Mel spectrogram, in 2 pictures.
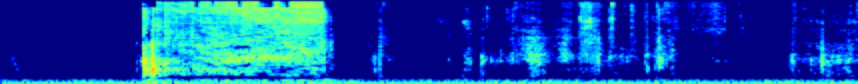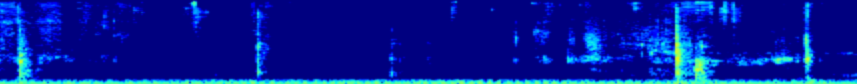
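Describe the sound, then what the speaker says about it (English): Paper torn for a homemade junk journal: one loud, broad ripping burst lasting under a second near the start, followed by quieter crinkles, small paper rustles and handling noises. "So let's tear this one as well."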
